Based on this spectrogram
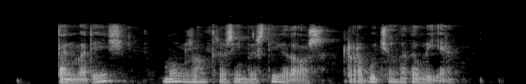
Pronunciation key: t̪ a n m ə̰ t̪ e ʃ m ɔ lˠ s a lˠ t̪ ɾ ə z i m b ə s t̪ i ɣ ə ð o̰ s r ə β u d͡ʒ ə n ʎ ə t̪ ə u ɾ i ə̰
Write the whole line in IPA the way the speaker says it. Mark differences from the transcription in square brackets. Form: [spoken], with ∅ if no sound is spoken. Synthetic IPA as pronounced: t̪ a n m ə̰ t̪ e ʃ m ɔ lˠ [z] a lˠ t̪ ɾ ə z i m b ə s t̪ i ɣ ə ð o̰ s r ə β u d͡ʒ ə n [l] ə t̪ ə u ɾ i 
